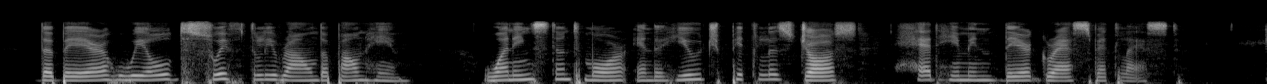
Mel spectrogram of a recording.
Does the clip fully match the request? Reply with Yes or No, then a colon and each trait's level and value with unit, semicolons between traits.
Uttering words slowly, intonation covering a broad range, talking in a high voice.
No: slow, 105 wpm; narrow, 2.4 semitones; high, 195 Hz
